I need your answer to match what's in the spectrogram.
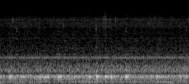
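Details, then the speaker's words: Power steering fluid change: extractor makes a light gurgling slurp with a thin steady hiss as it starts pulling air, meaning the power steering reservoir is emptied of fluid. "I can just feel that sucking up the oil until I just feel more air being sucked up. There we go, you can hear it's sucking the air through there now."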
